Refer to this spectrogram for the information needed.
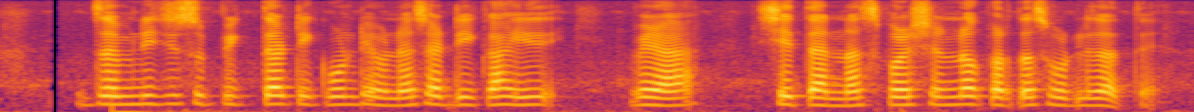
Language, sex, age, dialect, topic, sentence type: Marathi, female, 31-35, Standard Marathi, agriculture, statement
